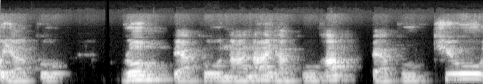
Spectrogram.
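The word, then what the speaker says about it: 六百: योन याकू, गो याकू, रो प्याकू. यहाँ पे pronunciation again ROPPYAKU. रो प्याकू.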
